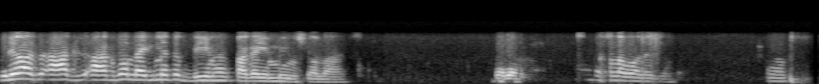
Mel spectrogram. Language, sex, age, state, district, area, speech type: Kashmiri, male, 18-30, Jammu and Kashmir, Kulgam, urban, conversation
